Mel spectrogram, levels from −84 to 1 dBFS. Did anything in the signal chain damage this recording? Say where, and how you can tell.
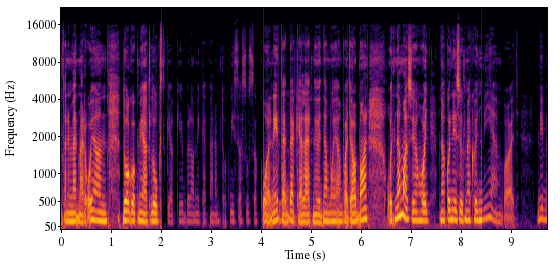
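Yes. The speech contains two sudden gain jumps. At 2.00 s, right after "már olyan dolgok miatt", the level drops by about 22 dB in a single step and returns at 4.04 s, just before "tehát be kell látni". At 8.41 s, after "akkor nézzük meg hogy", it drops by about 13 dB and stays down to the end. The speech and the background noise fall together with no fade, which likely points to a digital gain setting applied without a ramp in the driver or processing stage.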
